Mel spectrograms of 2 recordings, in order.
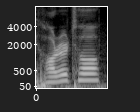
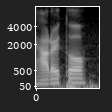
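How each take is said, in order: First: "Haruto" with a rounded first vowel and r; chosen pronunciation. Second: "Haruto" with open a and tapped middle; alternative pronunciation. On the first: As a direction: say "Haruto" as HOR-uh-toh. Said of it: "I'm gonna say Haruto". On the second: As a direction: say "Haruto" as HAD-uh-toh. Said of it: "every now and again I'll say Haruto". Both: Shown as a demonstration.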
